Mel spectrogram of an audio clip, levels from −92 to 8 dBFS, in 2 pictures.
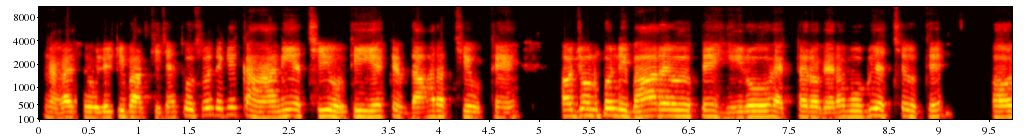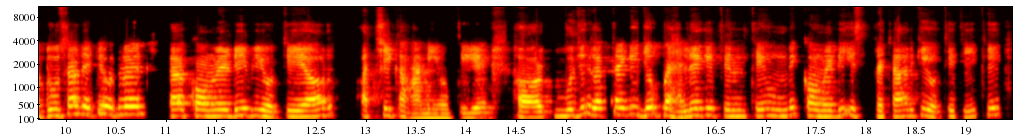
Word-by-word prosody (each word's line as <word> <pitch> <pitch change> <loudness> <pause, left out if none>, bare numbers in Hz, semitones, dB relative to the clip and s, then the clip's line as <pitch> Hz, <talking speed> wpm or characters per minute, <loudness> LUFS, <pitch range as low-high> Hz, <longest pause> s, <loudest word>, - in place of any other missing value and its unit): अगर 150 +3 +2
शोले 150 +1 0
की 170 - -1
बात 145 -2 +2
की 140 - -5
जाए 145 - -2
तो 190 - 0
उसमें 200 +4 -1
देखिए 205 +1 -1
कहानी 155 +3 +2
अच्छी 175 0 +1
होती 160 -1 +2
ही 160 - +3
है, 165 +1 +4
किरदार 145 0 0
अच्छे 165 -1 -2
होते 145 0 -4
हैं 145 +2 -2 0.4
और 180 +1 +4
जो 190 - +2
उनको 190 +1 +2
निभा 175 -2 +3
रहे 180 0 +5
होते 170 0 -2
हैं, 170 -2 +2
हीरो, 160 +3 +2
एक्टर 150 +2 -1
वग़ैरह 145 +1 +1
वो 160 - +1
भी 195 +4 +1
अच्छे 180 0 -1
होते 160 0 -2
हैं 215 +8 -5 0.5
और 160 0 +2
दूसरा 190 +6 +1
देखिए 235 - -1
उसमें 225 0 +3 0.4
अ, 180 0 +5
कॉमेडी 180 +1 +2
भी 185 -2 -4
होती 165 0 0
है 165 - +4
और 205 +5 -1 0.3
अच्छी 195 - -1
कहानी 130 -6 -2
होती 130 +1 -5
है 140 +1 +1 0.3
और 150 0 +3
मुझे 185 +4 -3
लगता 200 +1 +2
है 210 - +4
कि 225 +2 -4
जो 210 - +5
पहले 195 0 +2
की 205 - 0
फ़िल्म 175 -1 -3
थी 180 - 0
उनमें 185 +3 -4
कॉमेडी 175 0 0
इस 185 -2 -5
प्रकार 165 +1 0
की 195 - -1
होती 165 0 -3
थी 160 +2 -5
कि 205 +1 -2
170 Hz, 200 wpm, -22 LUFS, 155-185 Hz, 0.5 s, रहे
